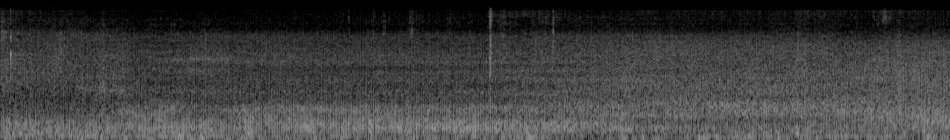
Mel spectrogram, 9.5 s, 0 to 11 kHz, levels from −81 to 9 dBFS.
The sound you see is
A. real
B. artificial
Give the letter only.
B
